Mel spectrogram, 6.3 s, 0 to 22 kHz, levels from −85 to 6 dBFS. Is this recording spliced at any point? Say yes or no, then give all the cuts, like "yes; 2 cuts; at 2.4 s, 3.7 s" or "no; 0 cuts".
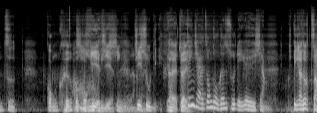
no; 0 cuts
